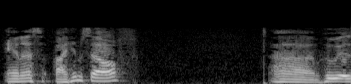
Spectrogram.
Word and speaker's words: Annas: Point one, only the Gospel of John records a preliminary hearing before Annas, or Hannas, if you want to put an H in front of it, or Hanas, if you want to really give it a Hebrew pronunciation.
